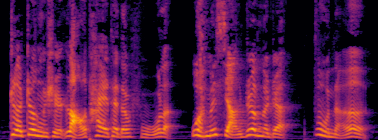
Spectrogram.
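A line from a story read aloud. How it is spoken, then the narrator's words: Laughing. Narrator (Chinese): 刘姥姥笑道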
